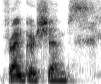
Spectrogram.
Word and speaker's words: Spa-Francorchamps: Spa-Francorchamps. Spa Franoshamps, mate. Are you mad? Francorchamps. Francoshamps, bro. Yeah, dude. What was there was more, man. You was mocking the pronunciations, lad.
